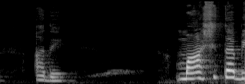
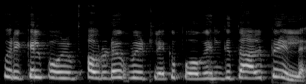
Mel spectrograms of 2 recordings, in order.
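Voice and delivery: put-on higher, tearful girl's plea; pleading girl; 5 semitones higher than usual. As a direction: beg her to save you. Hamda pleads not to return. (പേടിച്ച പെൺകുട്ടിയുടെ അപേക്ഷ)

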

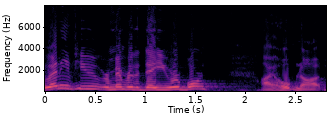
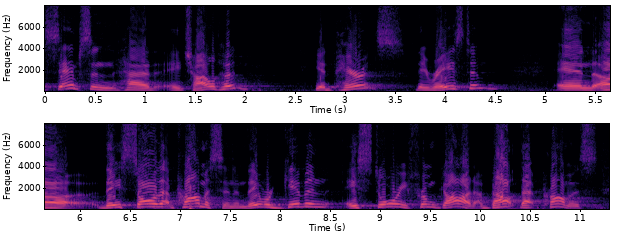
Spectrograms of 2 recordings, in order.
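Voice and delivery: ordinary talk

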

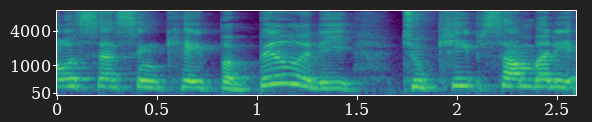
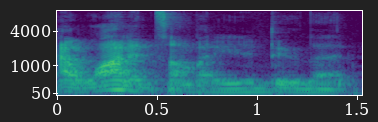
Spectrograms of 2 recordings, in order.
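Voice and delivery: quiet aside; 13 dB quieter, faster than usual. Retold or imitated. Random person quoted.

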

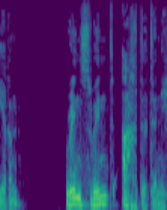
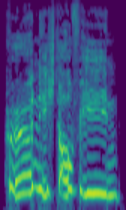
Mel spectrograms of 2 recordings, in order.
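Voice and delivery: high, loud, slow frantic cry; shouting; 10 dB louder, slower than usual. A narrator's reading. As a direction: yell it in panic. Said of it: "rief er".

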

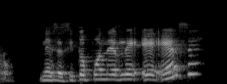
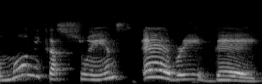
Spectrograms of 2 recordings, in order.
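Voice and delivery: slow, careful Mónica swims every day; slow model reading; slower than usual. Shown as a demonstration. Teacher modelling the sentence slowly for students. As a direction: read it slowly for the class. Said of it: "O en este caso".

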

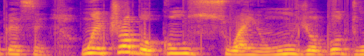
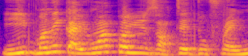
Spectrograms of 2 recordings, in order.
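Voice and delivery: usual speaking voice

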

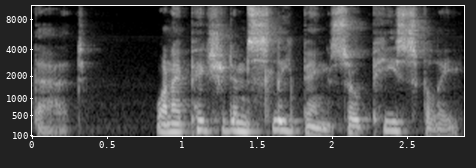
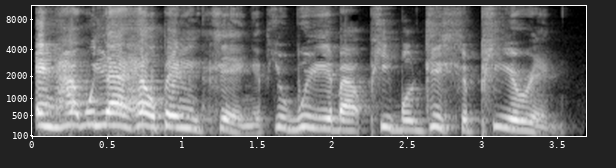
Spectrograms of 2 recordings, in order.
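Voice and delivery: loud, raised exasperated character voice; heated, high-energy challenge; Jacob, angry; 8 semitones higher, 12 dB louder than usual. Acted. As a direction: throw the question back forcefully.

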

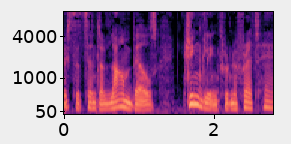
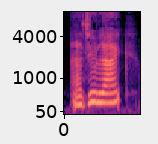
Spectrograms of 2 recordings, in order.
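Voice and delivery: Justin's reply; 11 semitones higher, 5 dB louder, slower than usual. A narrator's reading. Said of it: "Justin said".

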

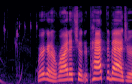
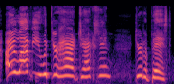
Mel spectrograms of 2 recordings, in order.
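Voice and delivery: gushing; 8 semitones higher than usual. Real, not acted. Gushing over sim's hat.

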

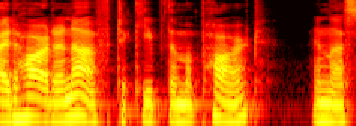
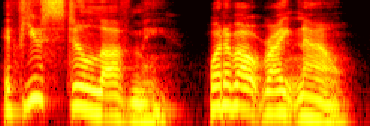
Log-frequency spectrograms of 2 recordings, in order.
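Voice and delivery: high, urgent dare; fired-up, insistent question; defiant challenge; 5 semitones higher, 3 dB louder than usual. A narrator's reading. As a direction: dare him, pitched up. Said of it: "his eyes catching fire".

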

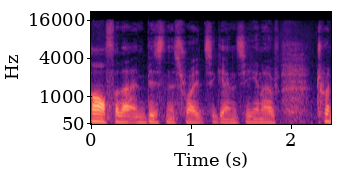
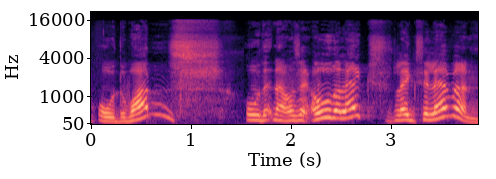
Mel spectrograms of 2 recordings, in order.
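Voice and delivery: drawn-out bingo call, higher and louder; bingo caller; 6 semitones higher, 6 dB louder than usual. Pretend. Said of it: "Always wanted to do this job".

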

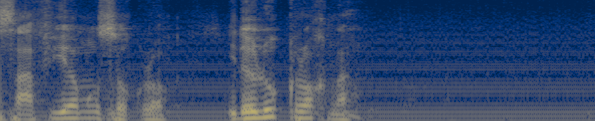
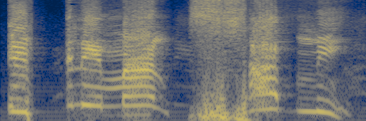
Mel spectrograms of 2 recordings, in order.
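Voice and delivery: high, loud, slow scripture cry; preaching shout; 13 semitones higher, 11 dB louder, slower than usual. Acted. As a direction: proclaim the verse slowly.

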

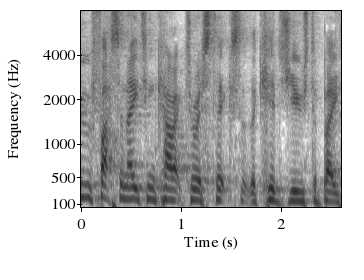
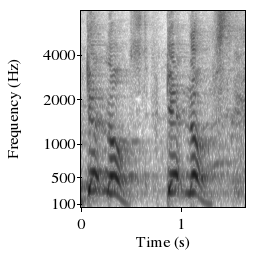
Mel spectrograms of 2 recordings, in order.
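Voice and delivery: embarrassed refusal; 7 semitones higher, slower than usual. Retold or imitated.

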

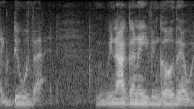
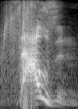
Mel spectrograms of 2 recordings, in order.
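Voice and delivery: loud; 4 semitones higher, 10 dB louder than usual. Real, not acted. Hyped subscriber count.

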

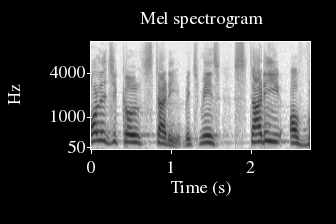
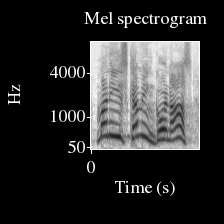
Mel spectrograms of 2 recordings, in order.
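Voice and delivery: high voice of God; 8 semitones higher, faster than usual. Acted. Voices God answering him.

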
